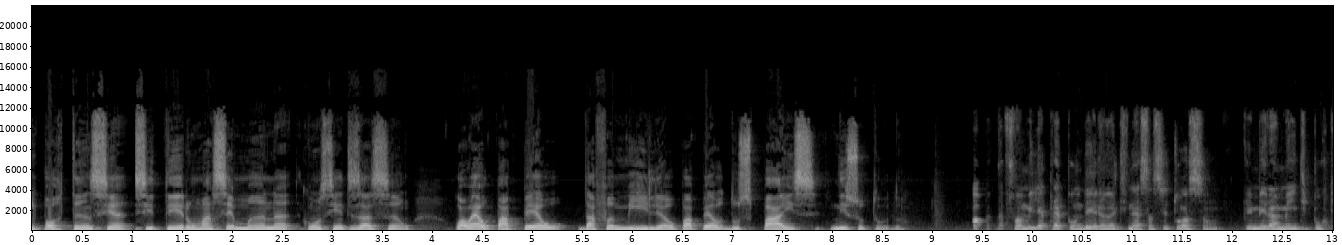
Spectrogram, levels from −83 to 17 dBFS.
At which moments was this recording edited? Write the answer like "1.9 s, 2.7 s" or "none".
1.0 s, 2.7 s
